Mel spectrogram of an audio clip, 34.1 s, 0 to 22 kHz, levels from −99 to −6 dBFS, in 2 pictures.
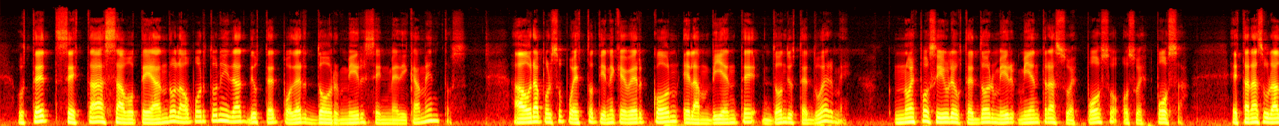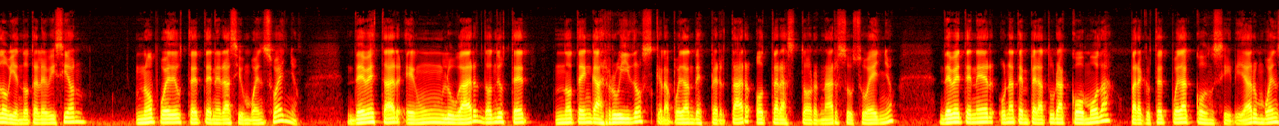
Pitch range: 110-130 Hz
